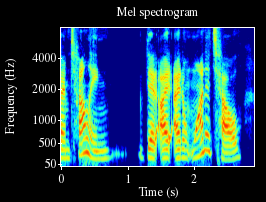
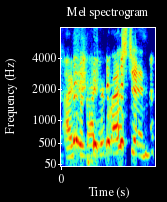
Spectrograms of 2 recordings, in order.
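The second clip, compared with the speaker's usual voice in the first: laughing uncontrollably; can't stop laughing; hysterical laugh; 10 semitones higher, 4 dB louder than usual. Real, not acted. Laughing fit after blackout.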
